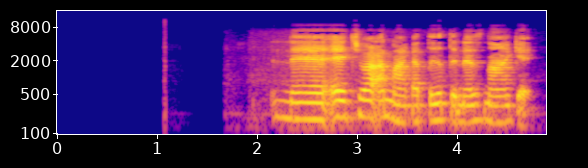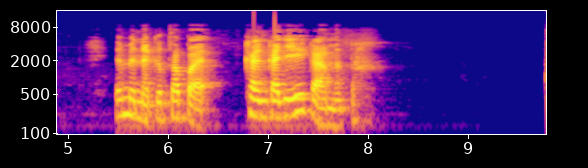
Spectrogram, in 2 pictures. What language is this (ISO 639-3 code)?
hch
